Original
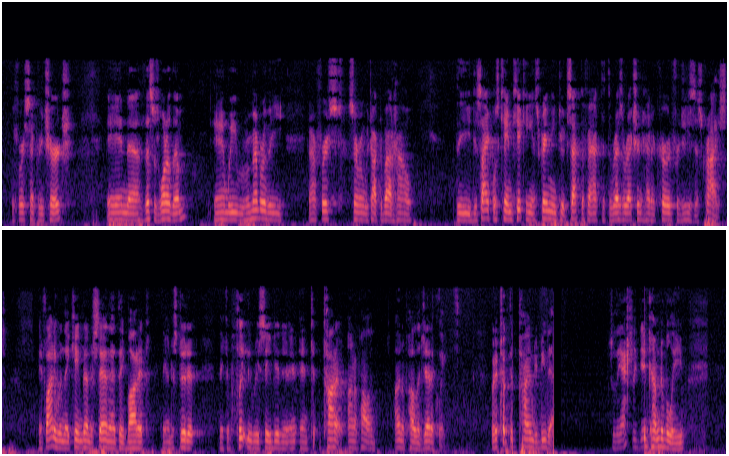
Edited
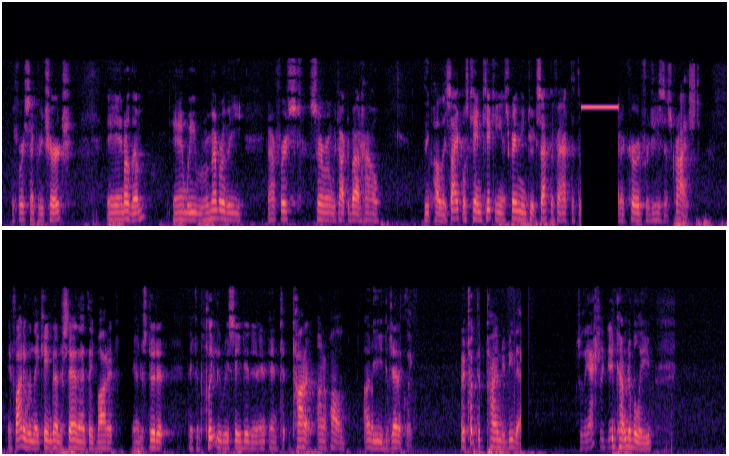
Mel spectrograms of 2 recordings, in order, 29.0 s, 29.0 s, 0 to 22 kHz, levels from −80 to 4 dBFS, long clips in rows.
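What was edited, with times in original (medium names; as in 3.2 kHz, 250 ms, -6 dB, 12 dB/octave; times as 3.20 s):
2.44–3.26 s: delete
6.86–7.20 s: stretch 1.5×
9.18–9.46 s: swap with 22.53–22.85 s
12.19–12.94 s: bleep 3.18 kHz -21.5 dBFS
16.65–17.74 s: fade out, to -14.5 dB
23.46–24.34 s: room tone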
